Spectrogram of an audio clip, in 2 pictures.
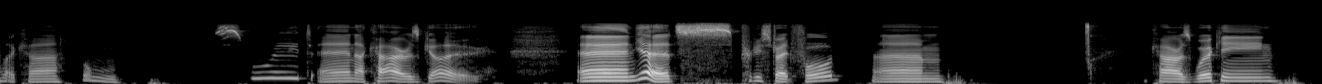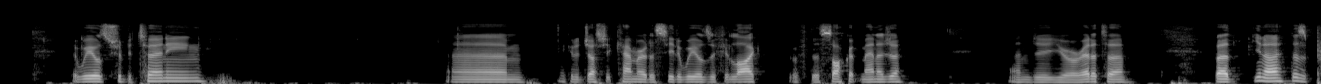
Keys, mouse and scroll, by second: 0.5 e, 1.7 w, 2.2 d, 3.1 d, 4.8 w, 5.6 a, 6.4 d, 8.8 a, 11.4-12.4 typing, 13.6-16.1 typing, 17.7 e, 19.0 w, 19.4 a, 20.0 w, 21.3-22.5 typing, 24.7-26.1 typing.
